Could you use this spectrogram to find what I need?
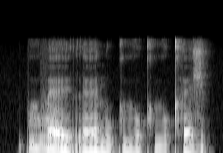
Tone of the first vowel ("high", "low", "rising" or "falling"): high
